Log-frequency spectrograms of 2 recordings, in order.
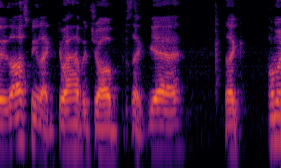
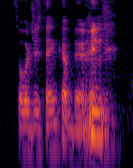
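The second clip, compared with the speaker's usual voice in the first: normal talking voice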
